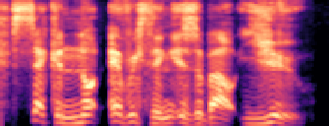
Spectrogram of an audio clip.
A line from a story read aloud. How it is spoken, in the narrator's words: I snapped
